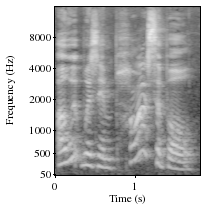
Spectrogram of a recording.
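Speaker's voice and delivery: plain reading voice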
